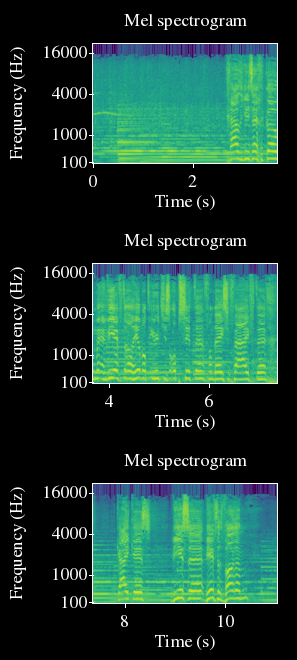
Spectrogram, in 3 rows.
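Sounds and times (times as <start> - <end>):
audience applause: 0.0 - 4.5
speech: 2.8 - 10.4.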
